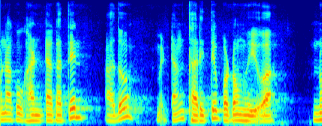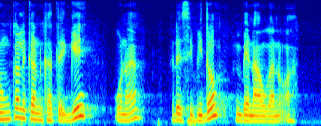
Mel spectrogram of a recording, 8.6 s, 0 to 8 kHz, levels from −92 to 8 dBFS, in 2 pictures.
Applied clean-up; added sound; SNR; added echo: none; none; none; none.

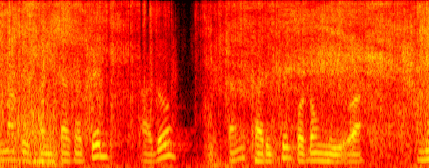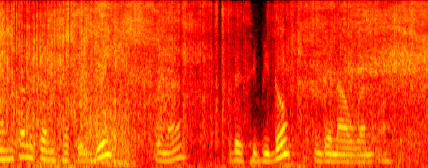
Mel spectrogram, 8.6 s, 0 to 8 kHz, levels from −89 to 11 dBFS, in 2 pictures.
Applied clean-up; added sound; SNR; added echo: none; Tearing; -2 dB; none.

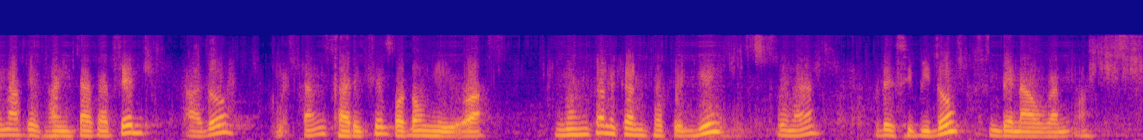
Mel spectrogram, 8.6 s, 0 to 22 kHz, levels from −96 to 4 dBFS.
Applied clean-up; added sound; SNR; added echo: neural separator model SepFormer DNS4.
